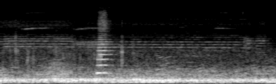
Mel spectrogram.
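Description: A vehicle horn gives one short toot about a second and a half in, over a steady low rumble.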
